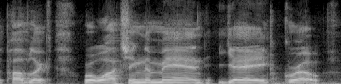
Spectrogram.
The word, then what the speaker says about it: Ye: or yay you know he spells it y e but he pronounces it yay but when you see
